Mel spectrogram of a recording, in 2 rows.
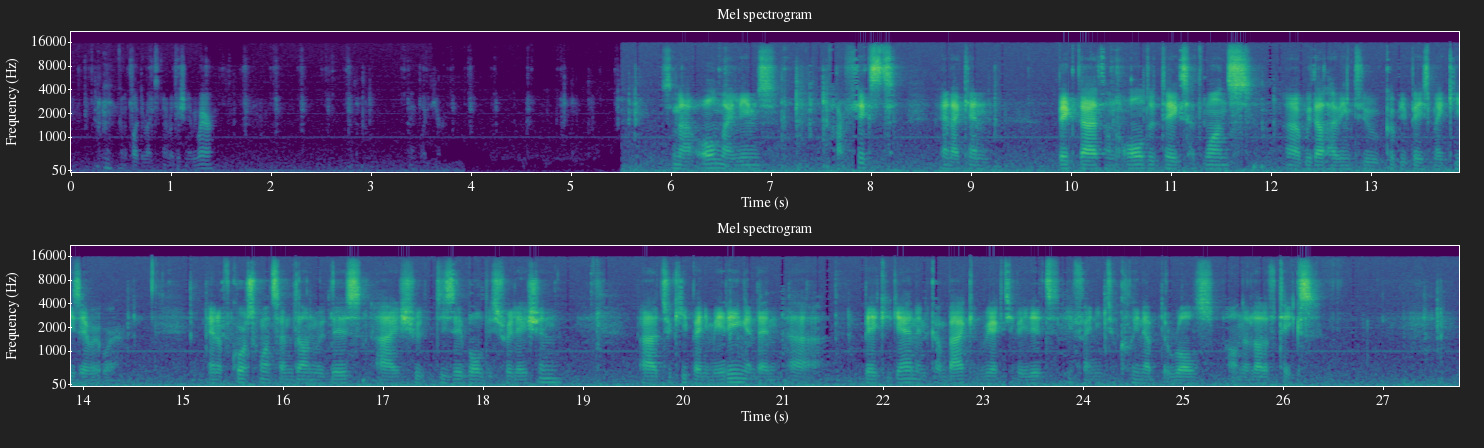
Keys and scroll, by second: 7.3 e.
